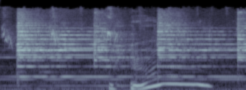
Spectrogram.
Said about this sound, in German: Ich rufe wegen der Kirchenglocke an.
